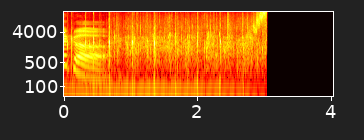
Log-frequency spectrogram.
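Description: Audience applause that follows a brief spoken phrase and cuts off suddenly about three seconds in.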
